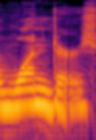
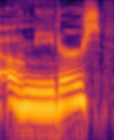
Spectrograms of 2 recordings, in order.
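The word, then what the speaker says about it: Oneders: name their band the Wonders right but they spell it like the number one so everybody just mispronounces it the oners instead of the wonders in the beginning so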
